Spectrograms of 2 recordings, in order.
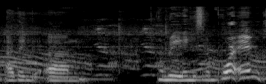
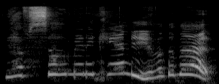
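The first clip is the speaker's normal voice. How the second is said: animated, sing-song read-aloud with high swoops; children's story narration; 10 semitones higher than usual. Acted. Teacher reads a Halloween book to preschoolers, animated storytelling. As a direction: read it to little ones, full of wonder.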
